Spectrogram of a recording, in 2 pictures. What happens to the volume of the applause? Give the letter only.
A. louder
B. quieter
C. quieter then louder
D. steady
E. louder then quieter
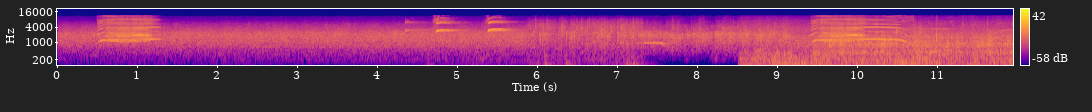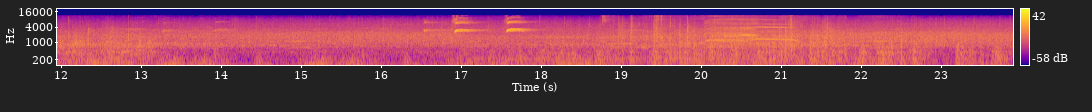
A.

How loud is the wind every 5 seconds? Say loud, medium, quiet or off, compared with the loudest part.
off, loud, loud, loud, loud.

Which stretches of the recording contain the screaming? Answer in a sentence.
You can hear the screaming from 0.5 to 1.3 s, from 9.4 to 10.7 s and from 20.0 to 21.3 s.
